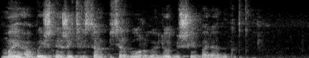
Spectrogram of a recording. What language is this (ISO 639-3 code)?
rus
